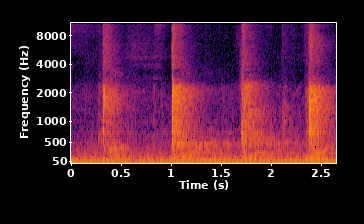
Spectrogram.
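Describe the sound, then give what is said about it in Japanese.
Four evenly spaced hand claps keep a steady beat for people walking around a room in time. Each clap is crisp and short, with quiet gaps between them. “で、僕手拍子をするので、それに、足を合うように”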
